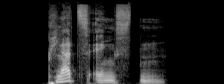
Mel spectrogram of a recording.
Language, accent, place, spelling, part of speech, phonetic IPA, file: German, Germany, Berlin, Platzängsten, noun, [ˈplat͡sˌʔɛŋstn̩], De-Platzängsten.ogg
- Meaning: dative plural of Platzangst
